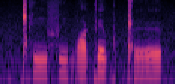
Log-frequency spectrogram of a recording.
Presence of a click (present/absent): present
